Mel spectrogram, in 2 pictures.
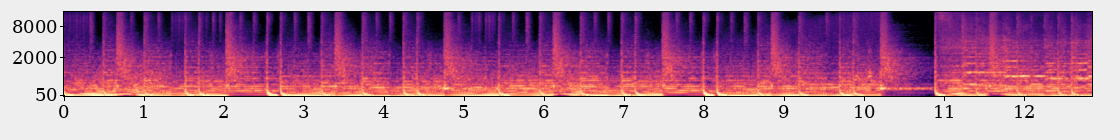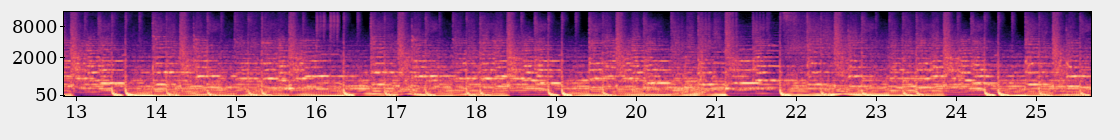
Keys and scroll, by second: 0.3 space, 6.3-6.9 ctrl+space, 13.3 space.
